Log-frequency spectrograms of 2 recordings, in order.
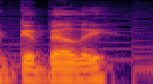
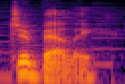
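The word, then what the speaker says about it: Gebelli: think a lot of people now would think that his name is actually nasir gabelli but it's jebelli jebelli it's a hard g sound and they they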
